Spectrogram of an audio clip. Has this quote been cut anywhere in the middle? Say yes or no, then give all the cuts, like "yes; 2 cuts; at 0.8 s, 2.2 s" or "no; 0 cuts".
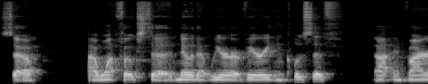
no; 0 cuts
